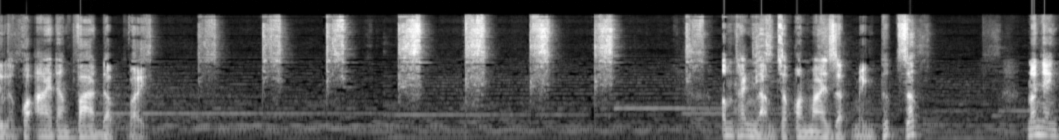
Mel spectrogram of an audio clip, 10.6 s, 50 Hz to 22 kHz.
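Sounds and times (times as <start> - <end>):
speech: 0.0 - 1.6, 7.2 - 9.3, 10.3 - 10.5
knife being sharpened at night: 1.9 - 6.2, 6.8 - 7.1.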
